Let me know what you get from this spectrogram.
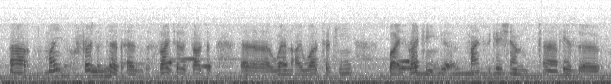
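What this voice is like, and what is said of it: Noticeable accent in English. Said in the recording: “pardon me for the uh, accent”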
